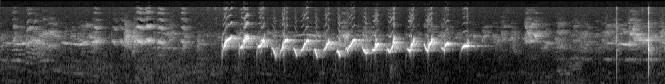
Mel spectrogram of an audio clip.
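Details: Greater green leafbird song with canary-style imitation: soft warbling, then a fast clear series of about fifteen sharp, downward-slurred whistled notes in a steady run, followed by quieter twittering and two clicks at the end.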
